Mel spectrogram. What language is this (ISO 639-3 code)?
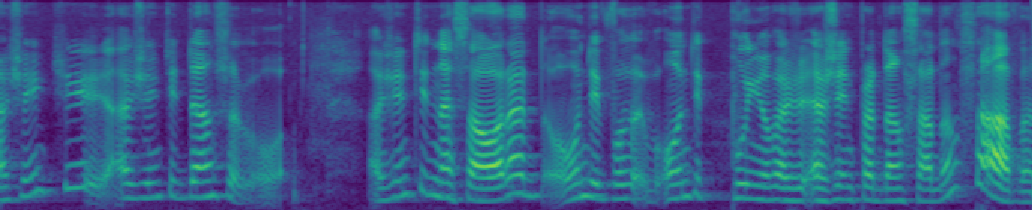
por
